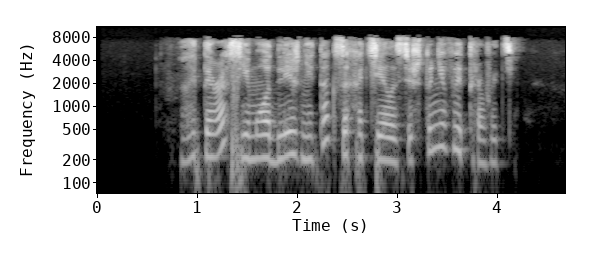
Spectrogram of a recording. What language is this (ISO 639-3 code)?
bel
